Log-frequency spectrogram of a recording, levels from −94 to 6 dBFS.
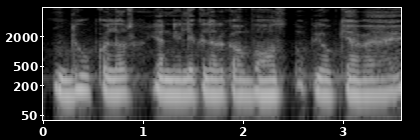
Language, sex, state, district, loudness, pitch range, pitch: Hindi, male, Bihar, Darbhanga, -31 LUFS, 135-150 Hz, 140 Hz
